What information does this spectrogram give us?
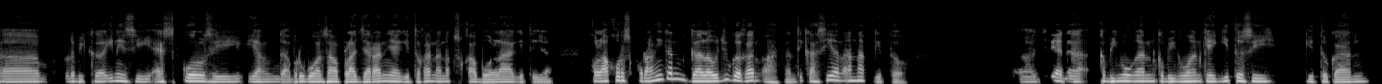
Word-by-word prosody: Eee, 125 0 0 0.3
lebih 130 0 -3
ke 130 - -3
ini 155 -1 +1
sih 130 0 -5
ekskul 145 +4 +2
sih 120 +1 -1
yang 125 -1 -2
enggak 120 -3 -2
berhubungan 125 -1 +2
sama 130 -1 +5
pelajarannya 125 +3 +2
gitu 115 0 -4
kan. 145 +1 0
Anak 135 0 -4
suka 120 - -6
bola 110 +2 +1
gitu 110 -1 -7
ya, 105 0 -3 0.4
kalau 145 0 +3
aku 185 +2 +3
harus - - -8
kurangi 170 +5 +2
kan 260 -1 +2
galau 145 -2 +6
juga 200 -1 +2
kan, 175 +1 +3
"Wah 110 -3 -3
nanti 105 +1 -6
kasihan 185 +9 0
anak," 170 0 +1
gitu. 95 -5 -8 1.1
Eee, 120 0 -7
jadi - - -5
ada 130 -1 -2 0.2
kebingungan-kebingungan 140 -1 +2
kayak 135 -1 +1
gitu 165 - +2
sih, 135 0 +1 0.4
gitu 120 -2 -2
kan. 115 +3 -2
130 Hz, 180 wpm, -22 LUFS, 120-145 Hz, 1.1 s, galau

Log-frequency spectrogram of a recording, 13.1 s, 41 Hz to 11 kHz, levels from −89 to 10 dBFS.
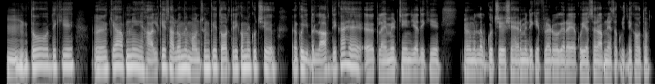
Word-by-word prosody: हुँ, 125 +5 +3
तो 140 +1 +3
देखिए 135 +1 +1
अ, - - -4 0.7
क्या 135 +2 +2
आपने 135 -1 +4
हाल 100 0 -3
के 135 +5 +1
सालों 120 -1 +1
में 130 +1 +5
मानसून 105 +5 +1
के 130 0 +2
तौर 110 -2 -1
तरीकों 125 0 +1
में 130 0 +5
कुछ 125 0 -2 0.7
कोई 115 -3 +3
बदलाव 100 +3 -1
देखा 120 +6 -1
है 135 - +3
अ, 100 +2 -2
क्लाइमेट 100 +2 0
चेंज 105 -1 -1
या 105 -1 0
देखिए 105 0 -3 0.6
मतलब 100 -1 0
कुछ 100 0 -2 0.2
शहर 100 -1 -1
में 100 0 +2
देखिए 100 +2 -2
फ़्लड 100 +1 -2
वगैरह 95 -1 0
या 90 - -2
कोई 90 +1 -2
असर 90 +2 -2
आपने 90 +1 0
ऐसा 90 - -4
कुछ - - -7
देखा 95 +1 -4
हो 95 - -1
तो? 95 0 -4
105 Hz, 190 wpm, -20 LUFS, 100-130 Hz, 0.7 s, में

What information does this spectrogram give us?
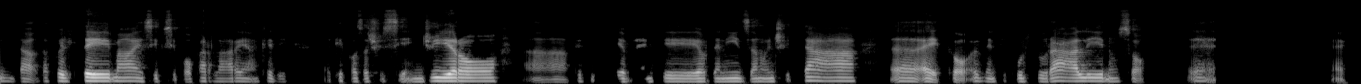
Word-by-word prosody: da 135 -1 -9
da 150 - -16
quel 155 -1 -1
tema 160 -1 +7
e 145 - -6
si 145 -2 -10
si - - -11
può - - -11
parlare 140 -1 -10
anche 140 +1 -12
di 130 0 -23 0.5
che - - -12
cosa 140 -1 -11
ci 135 - -11
sia - - -9
in 135 - -7
giro, 155 0 +6 0.3
uhm, 110 +3 -14
che 150 - -18
tipo 140 - -25 0.2
di - - -10
eventi 140 0 -5
organizzano 140 0 -3
in 140 - -5
città, 160 0 -3 0.3
ehm, 145 -1 -3
ecco, 140 - -3
eventi 145 -1 -10
culturali, 155 +2 0
non 140 -2 -7
so, 140 - -11 0.4
ehm - - -11 1.2
Eh. - - -14
145 Hz, 145 wpm, -23 LUFS, 140-155 Hz, 1.2 s, tema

